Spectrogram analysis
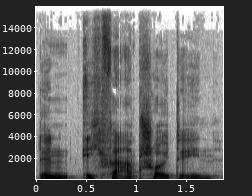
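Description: A man's voice: fairly low pitch, fairly even intonation, slow, creaky, husky, heavily acted. A man voicing a shy, earnest young woman.

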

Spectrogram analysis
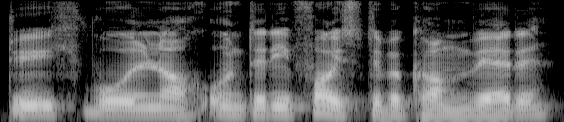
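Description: A man voicing a blustering, gruff old field marshal who bellows brusquely. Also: mid-range voice, normal speed, natural voice.

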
